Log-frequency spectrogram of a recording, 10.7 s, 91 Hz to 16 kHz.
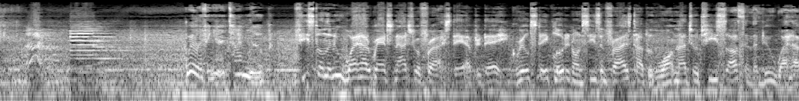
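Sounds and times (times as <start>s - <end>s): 
person shouting: 0.3s - 0.8s
car horn honk: 0.6s - 2.2s
speech: 2.5s - 10.6s.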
